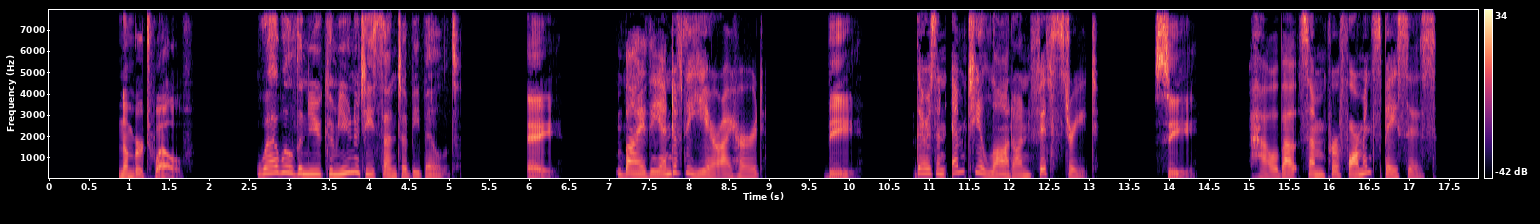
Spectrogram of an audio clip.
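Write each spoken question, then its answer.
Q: Where will the new community center be built?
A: B: There's an empty lot on 5th Street.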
